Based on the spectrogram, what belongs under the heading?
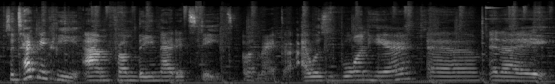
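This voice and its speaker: A young woman raised in Ghana talks casually to a camera on her table, answering tag questions. She speaks straight to her viewers with laughing asides and a relaxed, friendly ease. Faint music plays behind her. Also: mid-range voice, moderate pace. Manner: chatty, laughing asides, addresses viewers as guys. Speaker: vlogger.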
